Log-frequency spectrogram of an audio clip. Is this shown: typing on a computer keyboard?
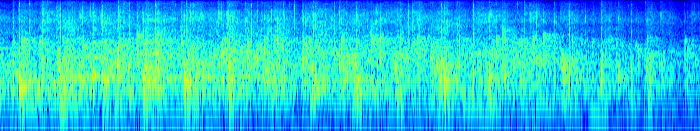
no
